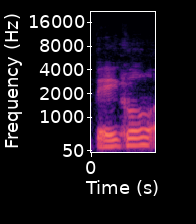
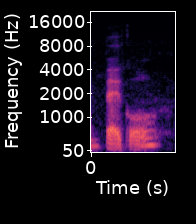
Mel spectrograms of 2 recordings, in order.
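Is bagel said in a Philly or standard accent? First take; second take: standard; Philly. First: It is said with a standard accent. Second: It is said with a Philadelphia accent. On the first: "instead of saying bagel" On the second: "I say bagel"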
